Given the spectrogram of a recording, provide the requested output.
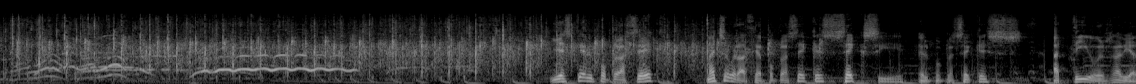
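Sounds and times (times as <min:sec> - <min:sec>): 
audience cheers and whoops: 0:00.0 - 0:04.8
audience applause: 0:00.0 - 0:07.8
speech: 0:05.5 - 0:11.3.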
